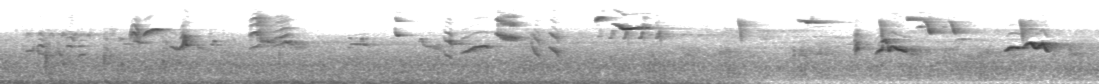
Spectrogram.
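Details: Continuous varied song of a wild Gray Catbird in Canada: scratchy chirps, whistled slurs and squeaky notes tumbling one after another, with louder phrases toward the end.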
